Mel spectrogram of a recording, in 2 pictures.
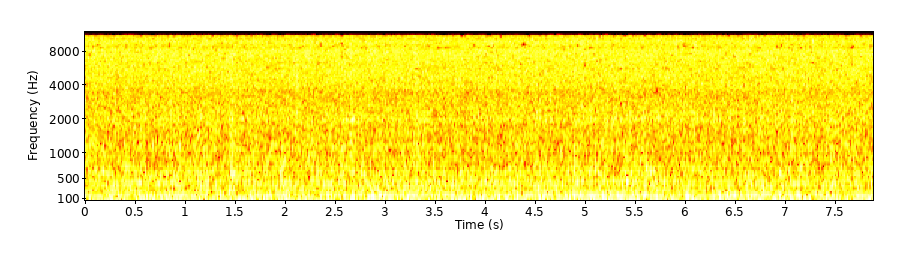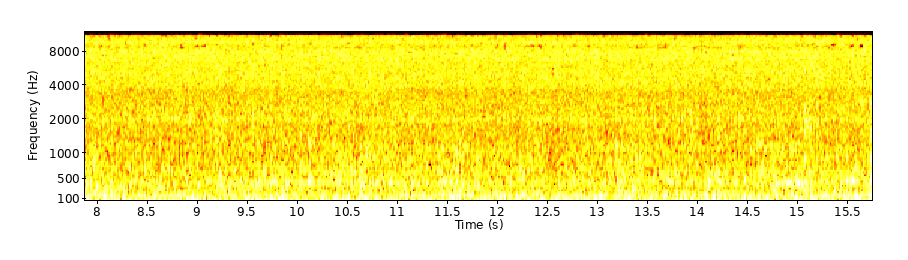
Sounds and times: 0.0s Subway escalator near belt 15.7s

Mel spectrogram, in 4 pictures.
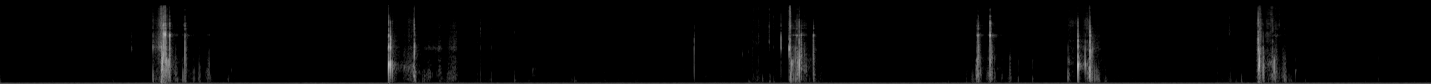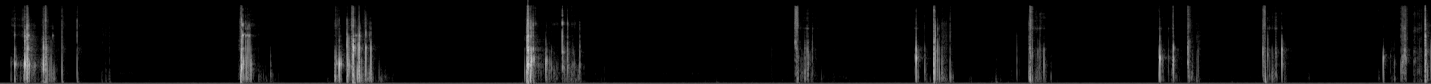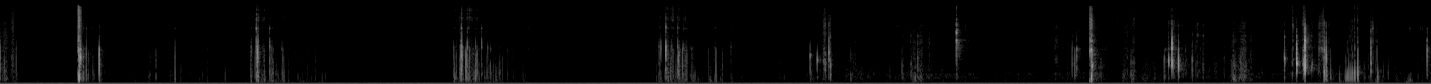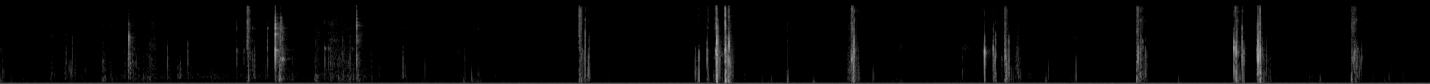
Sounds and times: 1.3s wooden Russian matryoshka doll opening and closing 2.2s
3.9s wooden Russian matryoshka doll opening and closing 5.0s
28.1s wooden Russian matryoshka doll opening and closing 28.8s
35.1s wooden Russian matryoshka doll opening and closing 36.0s
36.7s wooden Russian matryoshka doll opening and closing 38.4s
39.2s wooden Russian matryoshka doll opening and closing 47.7s
49.9s wooden Russian matryoshka doll opening and closing 51.7s
52.6s wooden Russian matryoshka doll opening and closing 53.2s
55.2s wooden Russian matryoshka doll opening and closing 55.7s

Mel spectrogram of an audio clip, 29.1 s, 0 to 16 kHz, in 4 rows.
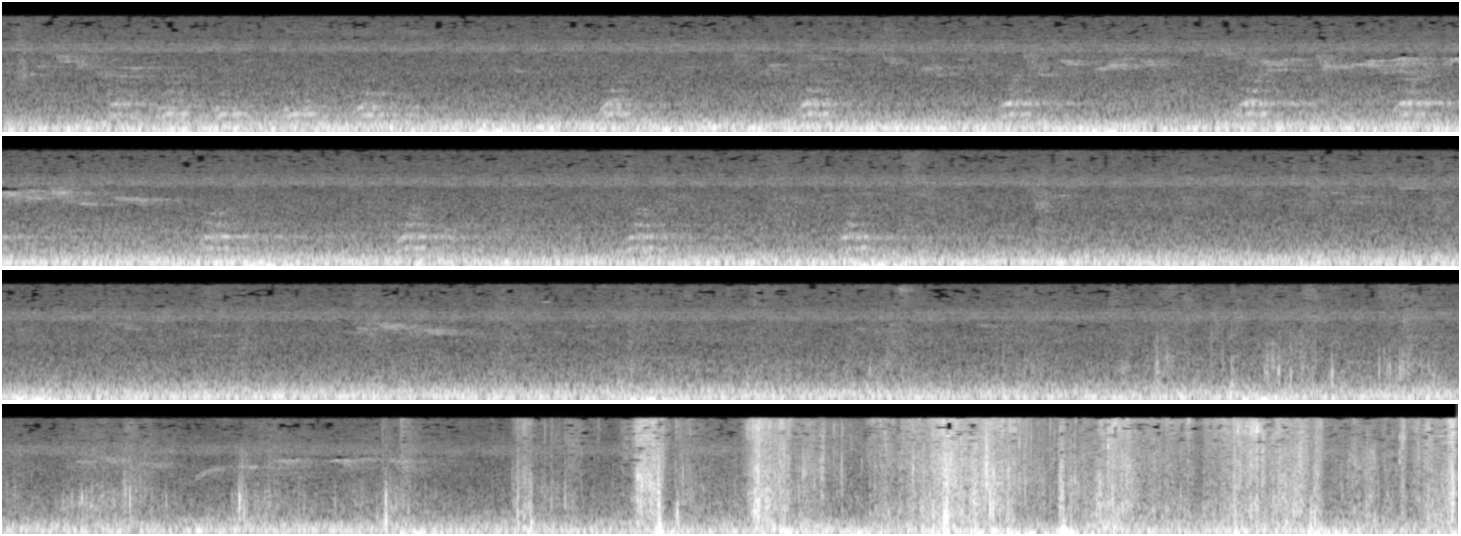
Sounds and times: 3.0s birds sounds 8.6s
6.2s dogs barking 7.3s
9.2s dogs barking 9.6s
13.8s birds sounds 29.1s

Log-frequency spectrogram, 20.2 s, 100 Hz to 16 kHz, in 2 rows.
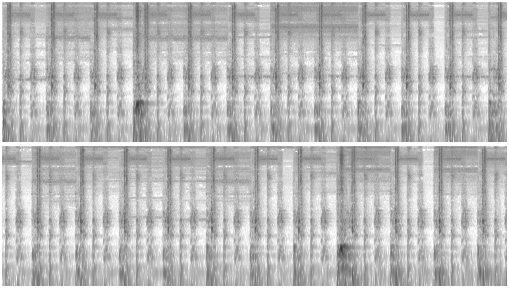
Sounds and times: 0.0s Automatic paste dispensing machine 20.2s

